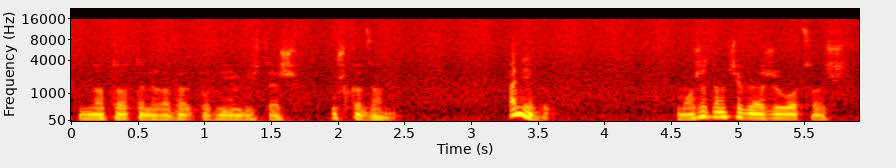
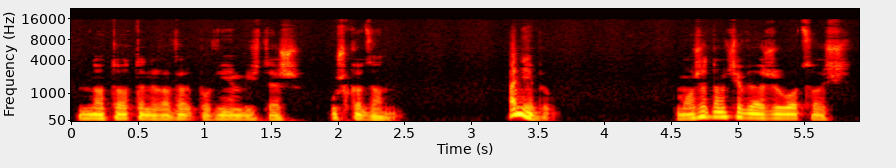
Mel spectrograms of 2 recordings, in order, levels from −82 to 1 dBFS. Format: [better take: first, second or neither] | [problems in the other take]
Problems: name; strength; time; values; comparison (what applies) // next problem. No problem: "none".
second | hiss; loud; throughout; 6 dB below the speech; faint in the second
